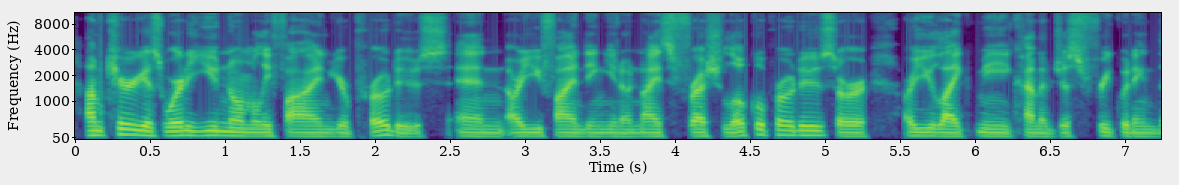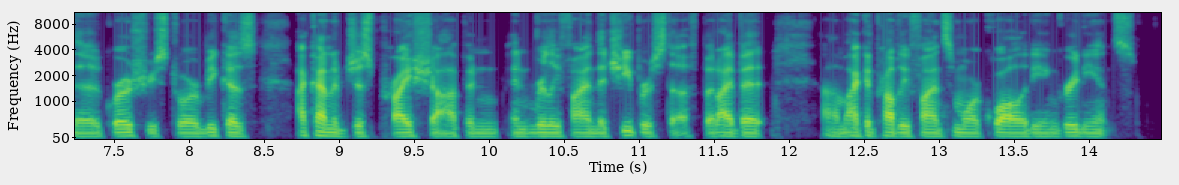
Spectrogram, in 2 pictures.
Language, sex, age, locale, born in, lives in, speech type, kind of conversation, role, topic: English, male, 55-59, en-US, United States, United States, conversation, unstructured, none, What is one small, doable goal you’re excited to pursue this season, and why does it matter to you?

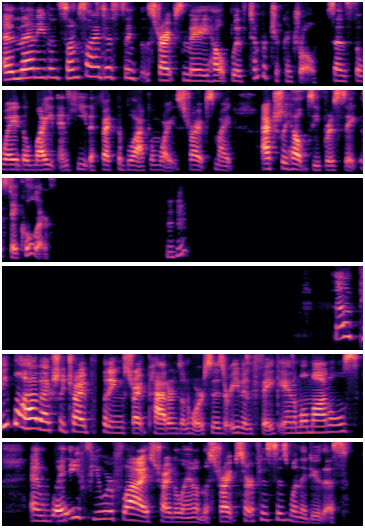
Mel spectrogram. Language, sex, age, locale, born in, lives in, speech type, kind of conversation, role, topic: English, female, 45-49, en-US, United States, United States, read, expert-assistant, expert, Why do zebras have stripes?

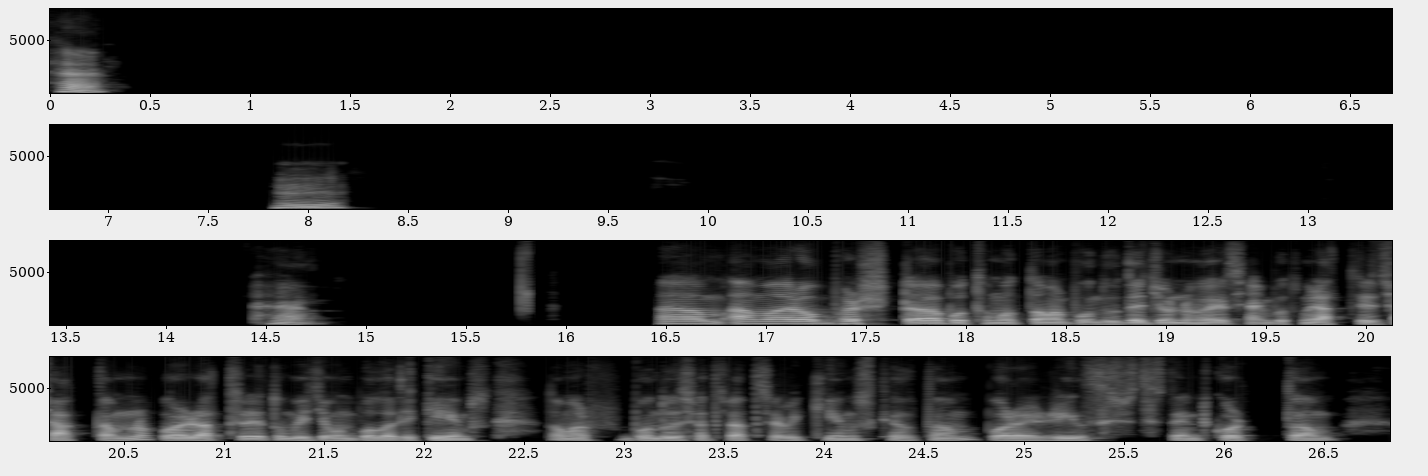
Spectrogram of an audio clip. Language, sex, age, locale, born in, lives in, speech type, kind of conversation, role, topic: Bengali, male, 18-19, bn-IN, Bangladesh, Bangladesh, conversation, unstructured, none, আপনার দৈনন্দিন জীবনে আপনার কোন অভ্যাসটি সবচেয়ে বেশি বিরক্তিকর বলে মনে হয়?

